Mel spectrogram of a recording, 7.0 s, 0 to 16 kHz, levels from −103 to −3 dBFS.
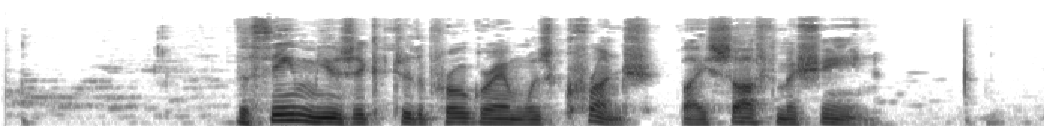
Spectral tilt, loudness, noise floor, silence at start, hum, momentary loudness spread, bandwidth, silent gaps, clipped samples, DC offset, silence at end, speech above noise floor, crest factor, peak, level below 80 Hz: -5.5 dB/octave; -22 LUFS; -71 dBFS; 1.6 s; none; 11 LU; 9.4 kHz; none; under 0.1%; under 0.1%; 1.15 s; 50 dB; 18 dB; -6 dBFS; -56 dBFS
